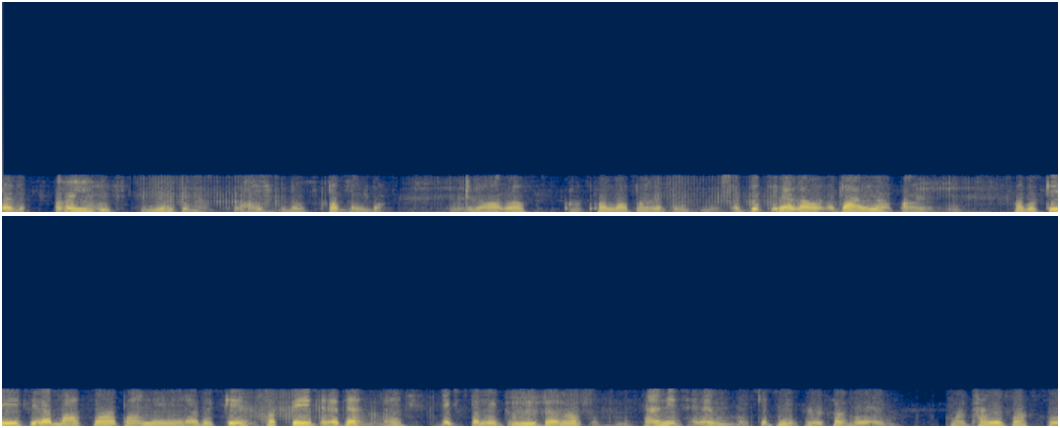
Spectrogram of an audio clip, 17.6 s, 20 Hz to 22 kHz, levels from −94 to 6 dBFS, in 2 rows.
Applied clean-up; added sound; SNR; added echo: neural separator model SepFormer WHAMR!.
